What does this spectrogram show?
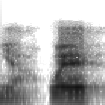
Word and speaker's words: Yahweh: and long series on why yah is the incorrect pronunciation and Yahweh is the correct pronunciation very very convincing Series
